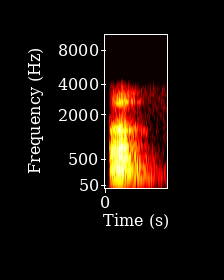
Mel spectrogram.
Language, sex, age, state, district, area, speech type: Manipuri, male, 60+, Manipur, Churachandpur, urban, conversation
